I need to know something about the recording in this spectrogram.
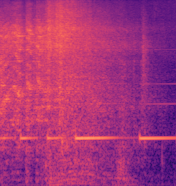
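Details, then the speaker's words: Jeep that fired up and drove fine until a tire came off, now starts then dies: engine catches, runs a couple of seconds, loses speed and stalls, cause unknown; garage door cracked open by the tailpipe. "this thing when i went to test drive it fired right up drove great until the tire came off like it'll fire up but then i'll just die"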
